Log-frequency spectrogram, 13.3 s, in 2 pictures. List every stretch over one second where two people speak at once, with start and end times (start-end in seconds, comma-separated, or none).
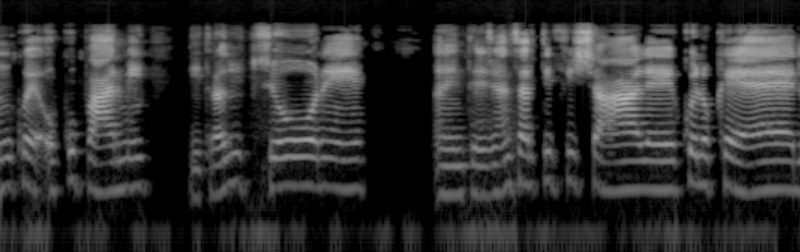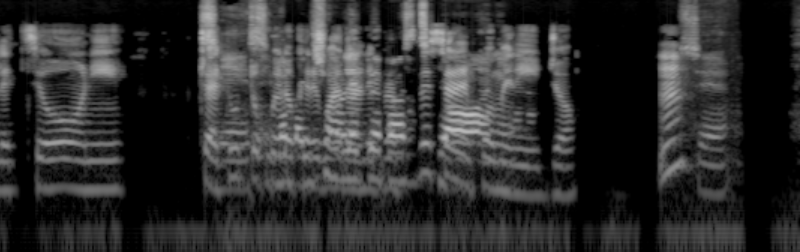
8.3-11.0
